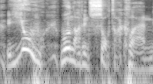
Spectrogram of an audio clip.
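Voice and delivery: slow, loud furious shout; angry shout. Acted. Ishmael slams his glass and shouts at Takshan, furious. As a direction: roar it at him, fired up. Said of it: "he's getting real fired up".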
